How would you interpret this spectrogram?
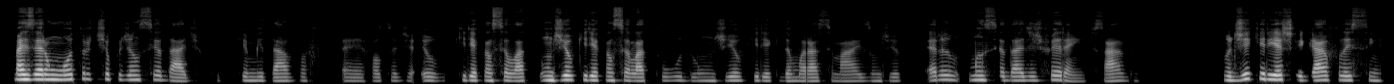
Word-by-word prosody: Mas 230 0 +11
era 230 0 +10
um 225 -1 +6
outro 235 +3 +2
tipo 245 -1 -7
de 215 -1 -5
ansiedade, 195 -8 -4
porque 175 +2 -13
me 180 0 -6
dava 170 0 -6
fal - - -29 0.2
eh, 165 -1 -13
falta 165 +2 -16
de 170 0 -21
ar, - - -17
eu 175 -2 -9
queria 195 -2 -1
cancelar 180 -2 -3
um 195 +2 +1
dia 200 +3 +5
eu - - +3
queria 200 -1 +1
cancelar 180 -3 -2
tudo, 180 -1 -15
um 170 0 -10
dia 180 +2 -7
eu 180 - -5
queria 180 -2 -9
que 170 - -35
demorasse 165 0 -7
mais, 160 +1 -11
um 165 - -12
dia 165 0 -16 0.2
era 205 +3 -3
uma 210 +1 -3
ansiedade 185 -2 -3
diferente 175 -6 -5
sabe? 165 +1 -6 0.8
No 195 -2 +2
dia 220 +8 +4
que 255 - -4
ele 240 -2 +6
ia 215 - +11
chegar 195 -3 +1
eu 200 - 0
falei 200 0 -2
assim: 185 -2 -9
180 Hz, 200 wpm, -26 LUFS, 170-200 Hz, 0.8 s, Mas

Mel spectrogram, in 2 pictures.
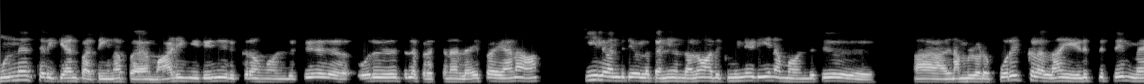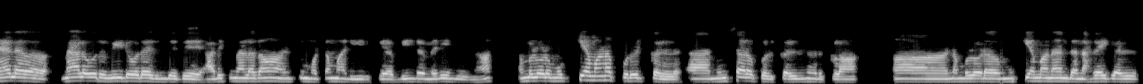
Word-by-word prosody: முன்னெச்சரிக்கையான்னு 165 -4 0
பாத்தீங்கன்னா, 130 +2 0
இப்ப 130 - 0 0.2
மாடி 150 +6 +2
வீடுன்னு 150 +2 +2
இருக்கிறவங்க 145 -1 -2
வந்துட்டு, 130 +5 -3 0.5
ஒரு 155 +2 +2
விதத்தில 160 0 +1
பிரச்சனை 140 +1 -2
இல்ல 130 0 0
இப்ப 160 - -1 0.2
ஏன்னா, 160 +2 +2 0.6
கீழ 210 +1 +1
வந்துட்டு 175 -1 +1
எவ்ளோ 160 -1 +2
தண்ணீ 150 +2 +1
வந்தாலும், 155 +2 +2
அதுக்கு 155 0 -2
முன்னாடியே 175 +1 +1
நம்ம 150 -2 -1
வந்துட்டு 145 +4 -2 0.9
அ - - +1 0.3
நம்மளோட 140 0 +2
பொருட்களல்லாம் 175 -5 +1
எடுத்துட்டு 160 +2 -2 0.2
மேல 165 +3 +2 0.5
மேல 165 +1 +3
ஒரு 160 -2 +1
வீடோட 155 0 +2
இருந்தது, 135 -1 -1 0.2
அதுக்கு 145 +4 -3
மேல 145 0 +2
தான் 155 0 +3
வந்துட்டு 140 0 -3
மொட்டை 135 +2 -4
மாடி 130 -3 -2
இருக்கு 120 +1 -7
அப்டின்ற 265 - -1
மாரி 145 - 0
இருந்ததுன்னா, 120 -3 -5 0.3
நம்மளோட 165 +1 +2
முக்கியமான 195 +5 -1
பொருட்கள், 150 -5 0 0.2
அ - - +3 0.2
மின்சார 150 +3 0
பொருட்கள்னு 130 +1 -1
இருக்கலாம். 120 -1 -1 0.4
ஆ - - +2 0.5
நம்மளோட 140 0 +1 0.2
முக்கியமான 150 +1 0
இந்த 140 -1 +1
நகைகள், 135 0 0
150 Hz, 140 wpm, -15 LUFS, 135-165 Hz, 0.9 s, மேல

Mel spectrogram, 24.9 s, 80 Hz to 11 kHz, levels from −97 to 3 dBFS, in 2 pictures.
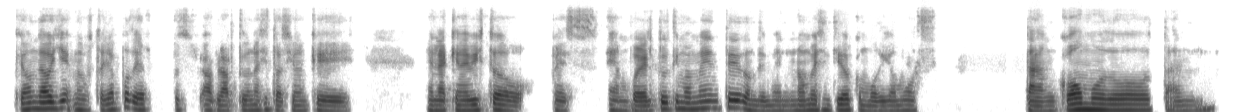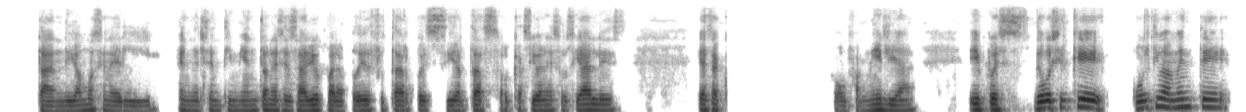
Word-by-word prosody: ¿Qué 135 - -3
onda? 145 +1 +4
Oye, 155 +3 +3
me 125 - -3
gustaría 120 +2 -3
poder, 135 -4 0 0.2
pues, 125 0 -12
hablarte 115 0 -4
de - - -3
una 115 0 -3
situación 110 -3 -6
que 105 -3 -1 0.8
en 115 -1 -3
la 115 -1 +2
que - - -3
me 115 - +1
he - - +2
visto, 120 -2 +1 0.3
pues, 110 -2 -9
envuelto, 110 +2 0
últimamente, 155 +4 +1
donde 115 -7 -1
me 110 0 -5
no 115 0 -3
me 120 +1 0
he - - -3
sentido 125 +1 +1
como, 110 -4 -4
digamos, 110 +2 -5 0.9
tan 105 -1 0
cómodo, 125 -1 +5
tan, 110 +1 -8 0.8
tan, 105 -1 -1
digamos, 115 +3 -1
en 115 - -3
el 105 0 -2 0.3
en 115 -3 -3
el 110 - -5
sentimiento 115 +1 -3
necesario 115 0 +2
para 110 -2 +1
poder 110 +2 +1
disfrutar, 110 -1 -2
pues, 110 0 -2
ciertas 115 +1 -1
ocasiones 115 +2 -2
sociales, 125 +3 +1 0.7
ya - - +3
sea - - +1
c - - -19 1.1
con 110 0 -5
familia. 120 +2 0 0.5
Y, 130 -1 +4
pues, 130 +2 0
debo 155 +3 +8
decir 170 +1 -3
que, 180 0 +6 0.3
últimamente, 180 +2 +1
115 Hz, 140 wpm, -25 LUFS, 110-130 Hz, 1.1 s, debo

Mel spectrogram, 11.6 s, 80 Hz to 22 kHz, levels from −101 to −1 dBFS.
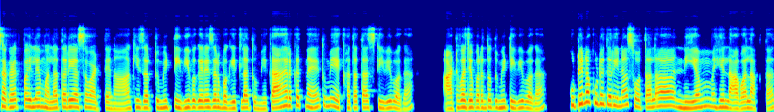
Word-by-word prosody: सगळ्यात 220 -3 +2
पहिले 230 0 +2
मला 195 -1 +1
तरी 220 0 +3
असं 215 0 +1
वाटतं 185 -2 -3
ना, 160 +1 -3
की 210 - -1
जर 195 0 +1
तुम्ही 200 +1 0
टीव्ही 205 -1 +1
वगैरे 210 0 +3
जर 210 0 +1
बघितला 195 0 0
तुम्ही 170 -2 -5
काय 200 +3 +5
हरकत 260 +1 0
नाहीये, 210 -1 0
तुम्ही 250 -2 -2
एखादा 190 -1 -2
तास 200 0 -1
टीव्ही 195 -1 -1
बघा. 170 -3 -4 0.6
8:00 175 +3 -1
वाजेपर्यंत 210 -1 +1
तुम्ही 200 0 0
टीव्ही 195 -1 0
बघा. 175 -4 -2 0.4
कुठे 290 +3 +3
ना 370 +2 +5
कुठेतरी 300 -6 +1
ना, 255 +3 0
स्वतःला 220 -4 0 0.3
नियम 205 +4 +1
हे 210 0 +1
लावावे 180 +1 +2
लागतात, 180 +1 -4
205 Hz, 190 wpm, -27 LUFS, 190-220 Hz, 0.6 s, काय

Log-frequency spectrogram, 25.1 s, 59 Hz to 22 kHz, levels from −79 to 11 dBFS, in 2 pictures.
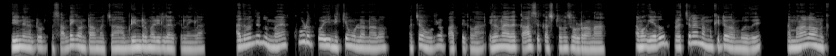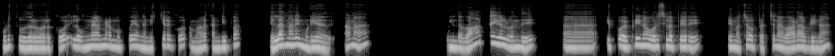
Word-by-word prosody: திடீர்னு 160 +1 +6
என்கிட்ட 150 0 -1
ஒருத்தன் 140 -2 -11
சண்டைக்கு 170 +6 0
வந்துட்டான் 140 -2 -1
மச்சான், 135 +1 -2
அப்பிடின்ற 150 +2 +3
மாரிலாம் 140 -1 +1
இருக்கு 130 0 -10
இல்டவேங்களா! 130 +1 -4 0.5
அது 170 - +2
வந்து 250 +4 -2
நம்ம 160 -5 +1 0.3
கூட 265 0 0 0.2
போய் 180 -1 +4
நிற்க 155 +5 -2
முடியலனாலும், 150 -1 -1 0.3
மச்சான் 155 +2 -1
வுட்றா 165 +5 -4
பார்த்துக்கலாம், 135 -1 -5
இல்லன்னா 160 +2 +3
எதாவது 155 0 +1
காசு 155 +2 0
கஷ்டன்னு 145 +1 -2
சொல்றானா! 130 -1 0 0.5
நமக்கு 160 -1 +4
ஏதோ 205 - +3
ஒரு 220 - -10
பிரச்சனை 155 +11 0
நம்மக்கிட்ட 165 -1 0
வரும்போது 135 -1 0 0.5
நம்மளால 165 +7 +3
அவனுக்கு 160 -3 0
கொடுத்து 170 +3 -2
உதவுறதுக்கோ! 140 +1 +2
இல்ல 170 -2 +2
உண்மையாலுமே 175 +2 +3
நம்ம 160 -2 +1
போய் 175 +1 0
அங்க 150 -2 +1
நிற்கிறக்கோ! 170 +4 -3
நம்மளால 140 +2 0
கண்டிப்பா 150 +6 0 0.6
எல்லார்னாலயும் 195 +1 +4
முடியாது. 145 -4 +2 0.3
ஆனா 190 0 +1 1.4
இந்த 150 -1 +3
வார்த்தைகள் 230 - +1
வந்து, 155 -3 +3 0.6
ஆ - - 0 0.6
இப்போ 170 +4 -5
எப்பிடின்னா 195 +4 +2
ஒரு 165 - +3
சில 170 -1 +3
பேரு, 160 -3 +2 0.5
ஏய் 155 - +2
மச்சான்! 155 +5 0
ஒரு 160 - -7
பிரச்சனை 160 +5 -2
வாடா, 145 +3 +1
அப்பிடின்னா, 145 +1 -1
155 Hz, 145 wpm, -22 LUFS, 140-170 Hz, 1.4 s, திடீர்னு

